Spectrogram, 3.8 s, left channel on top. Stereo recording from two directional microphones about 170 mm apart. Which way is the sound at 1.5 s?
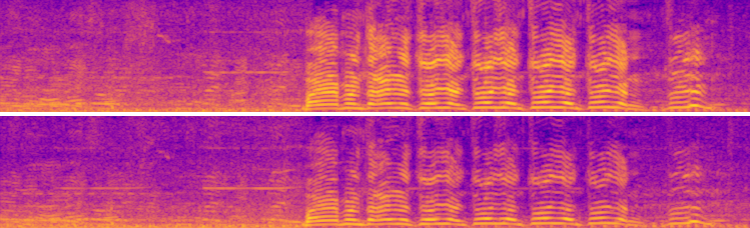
20° right (ahead or behind).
